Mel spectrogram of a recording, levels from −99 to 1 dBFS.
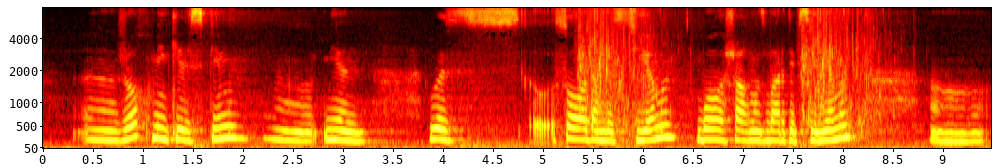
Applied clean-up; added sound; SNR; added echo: none; Splash, splatter; 15 dB; none.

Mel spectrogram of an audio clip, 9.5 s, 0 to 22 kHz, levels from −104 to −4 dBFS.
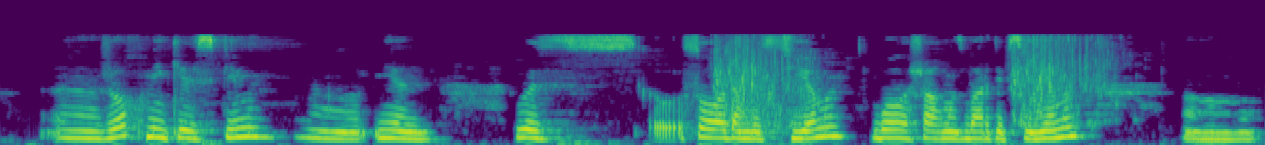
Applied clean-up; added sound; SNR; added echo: classical method Wiener filter.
